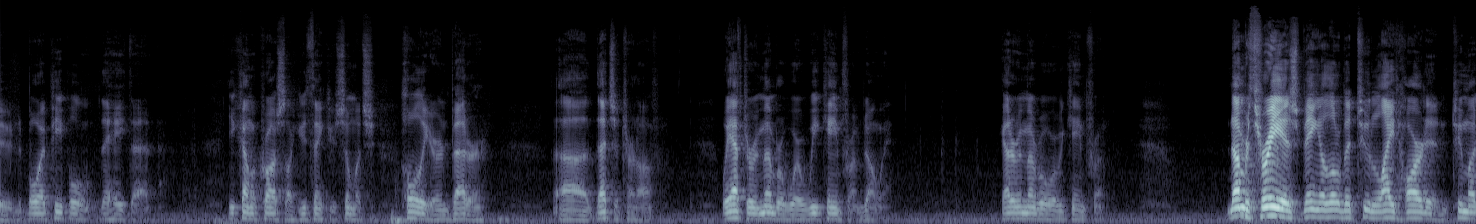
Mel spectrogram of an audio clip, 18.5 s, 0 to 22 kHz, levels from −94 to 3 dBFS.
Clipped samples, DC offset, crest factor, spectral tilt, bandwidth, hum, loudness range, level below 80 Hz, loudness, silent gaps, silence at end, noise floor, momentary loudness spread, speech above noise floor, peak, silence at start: under 0.1%; under 0.1%; 28 dB; -5 dB/octave; 14 kHz; none; 17 LU; -56 dBFS; -27 LUFS; none; 0 s; -58 dBFS; 25 LU; 30 dB; -2 dBFS; 0 s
